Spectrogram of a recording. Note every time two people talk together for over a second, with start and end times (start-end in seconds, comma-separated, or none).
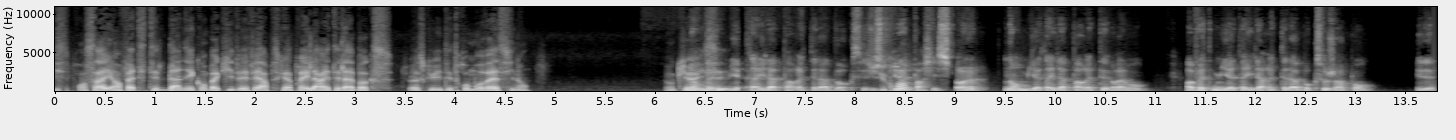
none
